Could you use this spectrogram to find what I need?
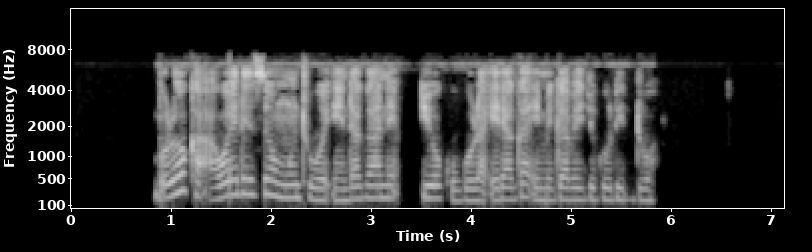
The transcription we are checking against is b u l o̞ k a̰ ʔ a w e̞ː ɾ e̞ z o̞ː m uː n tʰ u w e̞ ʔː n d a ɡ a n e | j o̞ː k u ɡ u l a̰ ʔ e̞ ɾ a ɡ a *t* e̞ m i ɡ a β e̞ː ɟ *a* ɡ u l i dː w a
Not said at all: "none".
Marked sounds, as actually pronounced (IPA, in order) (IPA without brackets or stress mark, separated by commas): ʔ, i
